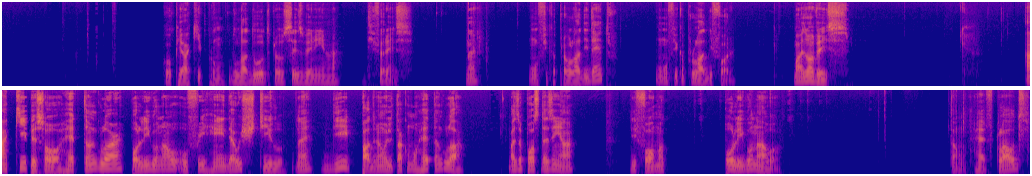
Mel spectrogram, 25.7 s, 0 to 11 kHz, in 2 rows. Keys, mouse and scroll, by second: 0.7-1.5 typing, 1.9 click, 2.2 click, 2.5 right click, 2.7 click, 5.3 click, 5.7 Escape, 5.8 Escape, 19.2 click, 20.9 click, 21.3 click, 21.7 click, 22.0 click, 22.7 click, 22.9 click, 23.7 KP_Enter, 24.5-25.7 typing.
